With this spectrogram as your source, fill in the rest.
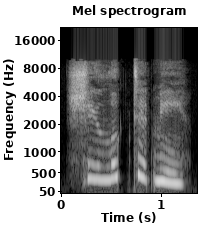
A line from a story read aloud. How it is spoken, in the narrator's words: Lily gasped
